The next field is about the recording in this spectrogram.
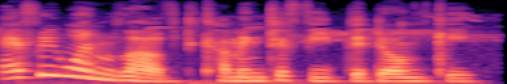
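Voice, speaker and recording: The host of a story series, a woman with a deep voice, reads to young children in a deliberate, expressive storytelling manner.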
